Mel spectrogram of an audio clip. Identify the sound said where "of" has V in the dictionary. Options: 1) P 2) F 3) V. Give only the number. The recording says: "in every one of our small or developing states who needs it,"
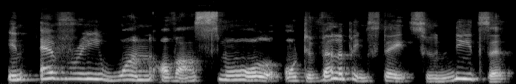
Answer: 3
